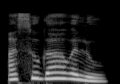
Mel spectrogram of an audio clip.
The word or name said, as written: ಅಸುಗಾವಲು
